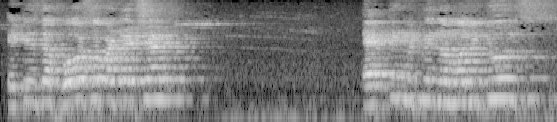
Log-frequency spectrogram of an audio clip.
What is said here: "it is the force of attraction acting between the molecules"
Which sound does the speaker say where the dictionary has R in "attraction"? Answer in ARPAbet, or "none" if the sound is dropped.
none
